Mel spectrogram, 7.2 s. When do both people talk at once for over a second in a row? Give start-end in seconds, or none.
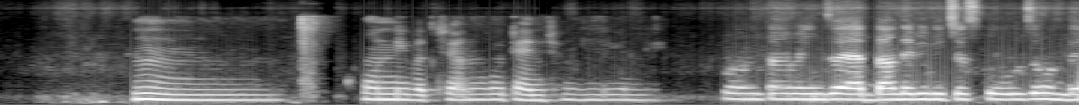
none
